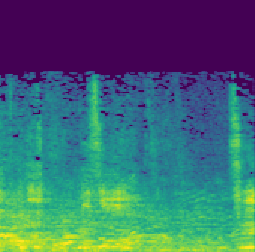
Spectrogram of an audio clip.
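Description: Spectators' voices: several people talking at once, indistinct chatter among the crowd.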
